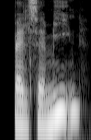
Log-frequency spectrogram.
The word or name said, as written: BALSAMIN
